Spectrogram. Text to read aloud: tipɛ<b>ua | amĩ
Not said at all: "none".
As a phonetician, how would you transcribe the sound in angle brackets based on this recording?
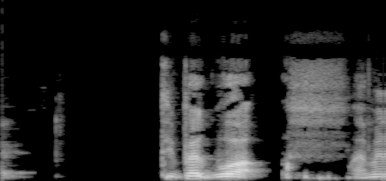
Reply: ɡ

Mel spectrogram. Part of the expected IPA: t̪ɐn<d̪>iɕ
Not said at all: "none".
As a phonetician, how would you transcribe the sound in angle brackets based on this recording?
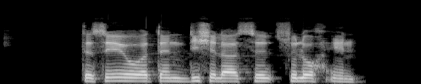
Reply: d̪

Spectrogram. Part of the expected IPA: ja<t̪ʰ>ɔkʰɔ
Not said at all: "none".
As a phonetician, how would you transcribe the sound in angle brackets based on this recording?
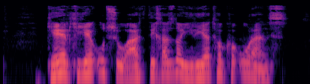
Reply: t̪ʰ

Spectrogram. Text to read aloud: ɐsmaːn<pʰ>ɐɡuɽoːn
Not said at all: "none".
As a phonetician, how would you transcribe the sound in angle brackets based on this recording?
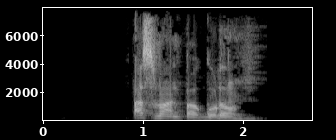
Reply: p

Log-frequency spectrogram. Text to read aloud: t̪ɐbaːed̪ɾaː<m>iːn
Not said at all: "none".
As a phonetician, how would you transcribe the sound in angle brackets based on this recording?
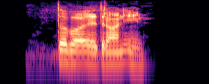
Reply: n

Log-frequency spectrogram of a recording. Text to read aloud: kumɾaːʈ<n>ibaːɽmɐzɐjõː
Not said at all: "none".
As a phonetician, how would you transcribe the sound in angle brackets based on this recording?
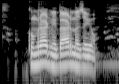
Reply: m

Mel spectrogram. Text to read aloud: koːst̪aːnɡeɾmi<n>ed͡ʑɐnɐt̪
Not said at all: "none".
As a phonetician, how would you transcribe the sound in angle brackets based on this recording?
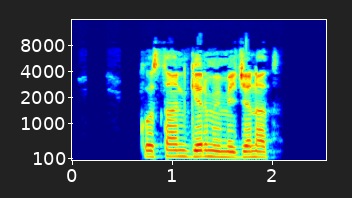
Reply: m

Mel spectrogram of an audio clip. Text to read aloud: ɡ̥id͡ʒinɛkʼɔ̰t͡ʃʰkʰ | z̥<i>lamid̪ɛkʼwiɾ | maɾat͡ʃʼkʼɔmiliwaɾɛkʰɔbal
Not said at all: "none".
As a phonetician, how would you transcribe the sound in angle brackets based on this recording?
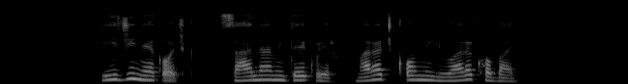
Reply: a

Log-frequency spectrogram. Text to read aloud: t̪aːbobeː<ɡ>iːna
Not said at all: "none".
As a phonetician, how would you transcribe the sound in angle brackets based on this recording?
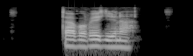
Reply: ɡ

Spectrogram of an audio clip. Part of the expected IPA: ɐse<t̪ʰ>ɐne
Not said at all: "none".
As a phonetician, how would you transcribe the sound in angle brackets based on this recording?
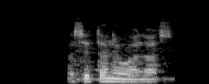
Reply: t̪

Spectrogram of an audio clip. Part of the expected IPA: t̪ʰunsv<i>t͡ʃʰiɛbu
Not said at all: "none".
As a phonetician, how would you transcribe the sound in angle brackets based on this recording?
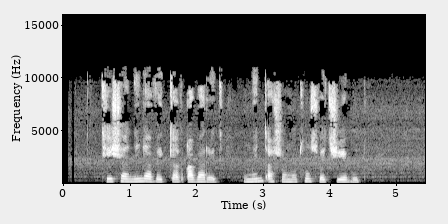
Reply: ɛ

